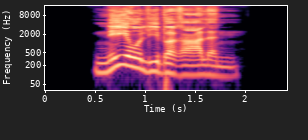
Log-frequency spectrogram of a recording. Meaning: inflection of neoliberal: 1. strong genitive masculine/neuter singular 2. weak/mixed genitive/dative all-gender singular 3. strong/weak/mixed accusative masculine singular 4. strong dative plural
- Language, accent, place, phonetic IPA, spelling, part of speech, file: German, Germany, Berlin, [ˈneːolibeˌʁaːlən], neoliberalen, adjective, De-neoliberalen.ogg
